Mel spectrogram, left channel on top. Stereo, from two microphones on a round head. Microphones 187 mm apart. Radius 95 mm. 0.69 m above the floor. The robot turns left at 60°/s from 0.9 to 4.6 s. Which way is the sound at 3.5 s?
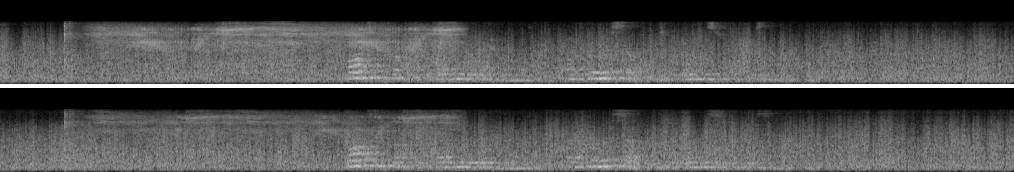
155° left.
